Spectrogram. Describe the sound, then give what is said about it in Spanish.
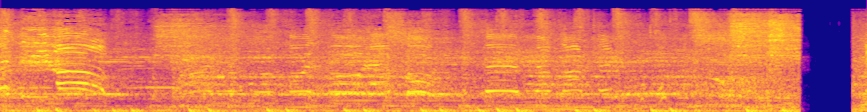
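A large audience at a Mexican regional music performance in Houston cheers and yells in a loud, continuous roar of overlapping shouts and whoops, with a few high squeals rising above the crowd before it cuts off abruptly. “Y escuchemos cómo fue la reacción del auditorio.”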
